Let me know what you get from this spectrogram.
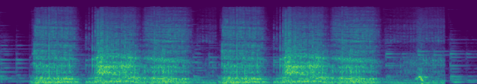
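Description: Lion roaring sound effect: several long, loud roars one after another, stopping about six seconds in, over background music.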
